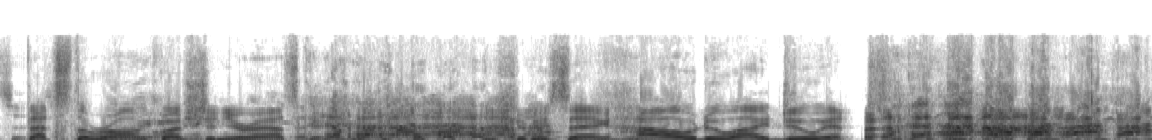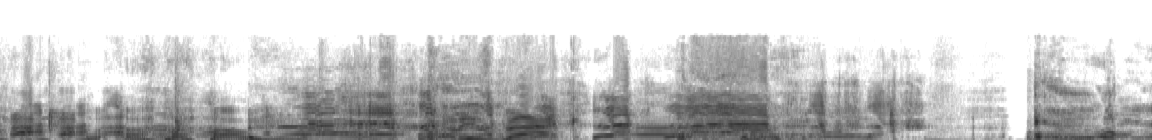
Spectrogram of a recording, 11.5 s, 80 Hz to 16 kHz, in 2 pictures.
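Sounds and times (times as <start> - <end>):
speech: 0.0 - 10.4
laughter: 0.7 - 3.2, 4.3 - 11.5
person coughing harshly: 9.0 - 11.5.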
